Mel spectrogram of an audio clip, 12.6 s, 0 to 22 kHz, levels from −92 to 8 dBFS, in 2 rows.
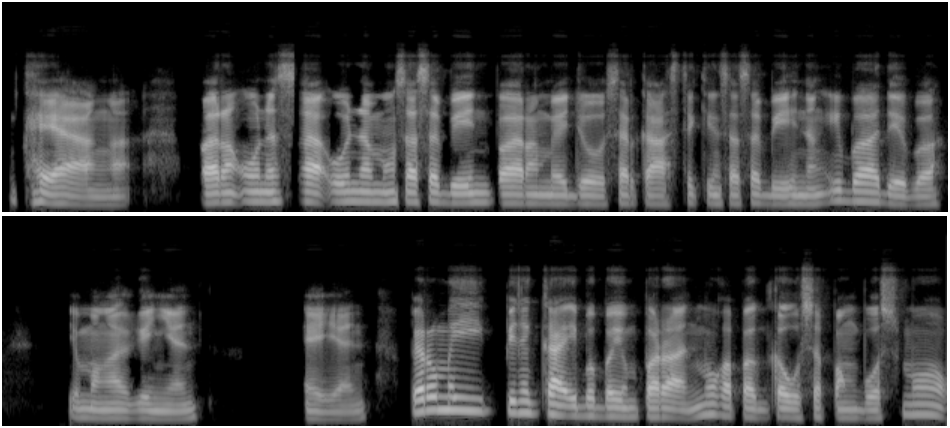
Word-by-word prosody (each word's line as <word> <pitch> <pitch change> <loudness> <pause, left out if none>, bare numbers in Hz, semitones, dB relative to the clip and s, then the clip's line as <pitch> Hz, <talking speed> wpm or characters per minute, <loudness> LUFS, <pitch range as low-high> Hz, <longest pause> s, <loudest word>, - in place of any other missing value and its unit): Kaya 125 0 +4 0.2
nga, 105 +1 -6 0.5
parang 135 +2 +4
una 145 -1 0
sa 145 0 +4
una 145 0 0
mong 140 +1 -4
sasabihin 135 -1 +2
parang 125 -1 +2
medyo 115 -1 -1
sarcastic 115 +1 -2
'yong 120 -1 -7
sasabihin 115 -1 -1
ng 115 +2 -3
iba, 150 -2 0
'di 120 -4 -1
ba? 110 0 -3 0.5
'Yong 120 -1 -8
mga 110 -1 -1
ganyan. 105 -1 0 0.7
Ayan, 95 0 -3 0.2
pero 215 +4 +3
may 215 -2 -1
pinagkaiba 160 -6 +3
ba 130 - -1
'yong 130 -1 +1
paraan 125 -3 +3
mo 160 +4 -6
kapag 125 -5 -2
kausap 120 -1 -1
ang 115 0 -6
boss 110 0 -4
mo 155 -3 -6
125 Hz, 155 wpm, -24 LUFS, 115-145 Hz, 0.7 s, Kaya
